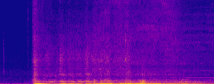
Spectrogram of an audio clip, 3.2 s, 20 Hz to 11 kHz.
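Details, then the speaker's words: 1988 Opala Diplomata on FuelTech FT450 injection, converted from carburetor: engine catches, runs rough and low a few seconds, then sags and dies; RPM signal is very weak and drops above about 1000 rpm, crank trigger setting too low. "Nein, das Drehzahlsignal geht verloren Lass mich hier etwas sehen Lass uns gehen Ja, das Drehzahlsignal ist sehr schwach Wenn es etwa 1000 überschreitet, verliert es Die Einstellung des Kurbelauslösers ist sehr niedrig"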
